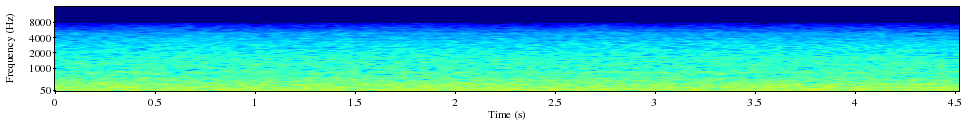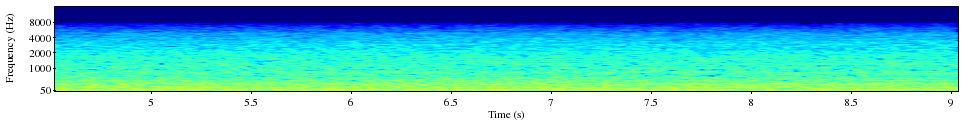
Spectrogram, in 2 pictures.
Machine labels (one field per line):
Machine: fan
